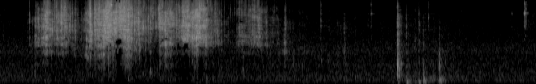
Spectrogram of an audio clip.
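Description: Clear plastic wrap crinkling and tearing as a folding knife is unwrapped from its box, for about three seconds. Then a few light, short clicks as the bare knife is handled.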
